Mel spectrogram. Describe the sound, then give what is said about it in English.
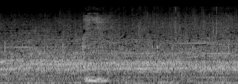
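An audience applauds in a steady, dense wash of clapping that holds an even loudness for a couple of seconds, with a brief louder burst from the crowd partway through. “There's nothing like genuine applause.”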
